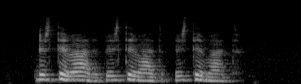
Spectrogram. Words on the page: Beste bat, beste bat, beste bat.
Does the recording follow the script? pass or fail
pass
